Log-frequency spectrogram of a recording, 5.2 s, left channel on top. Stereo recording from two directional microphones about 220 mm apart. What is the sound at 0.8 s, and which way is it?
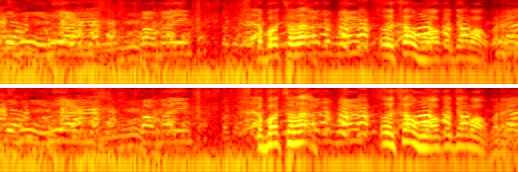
Chicken, centre (ahead or behind).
